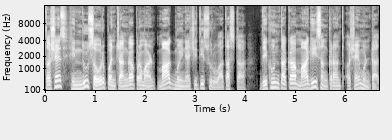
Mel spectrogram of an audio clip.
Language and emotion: Goan Konkani, neutral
